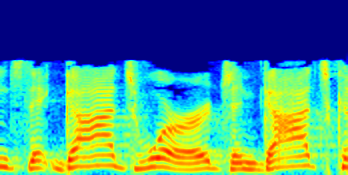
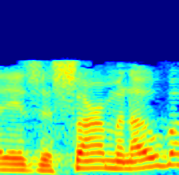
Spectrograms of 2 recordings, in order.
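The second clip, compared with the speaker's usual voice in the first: plain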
